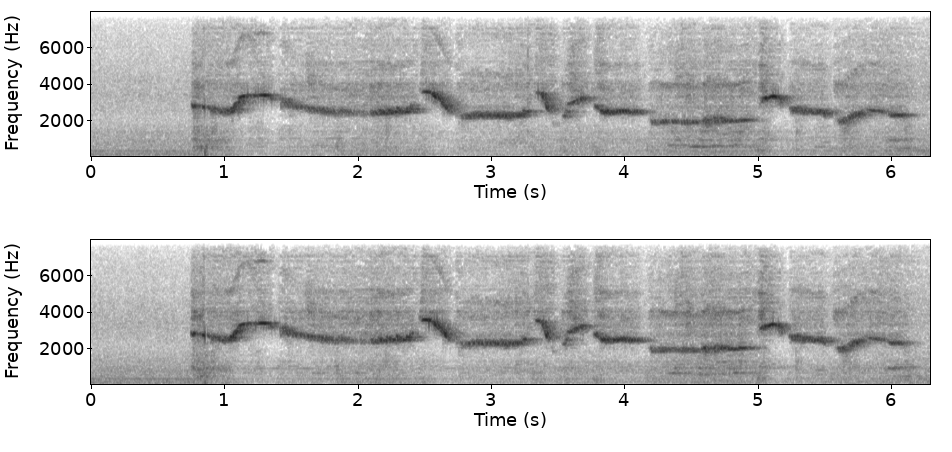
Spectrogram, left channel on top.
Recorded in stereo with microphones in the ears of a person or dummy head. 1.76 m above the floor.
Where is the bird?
50° right (ahead or behind), 2 m.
